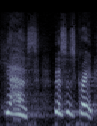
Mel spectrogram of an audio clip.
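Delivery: father voiced with sudden delight; excited Jairus. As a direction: sound thrilled and hopeful. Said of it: "He's like".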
